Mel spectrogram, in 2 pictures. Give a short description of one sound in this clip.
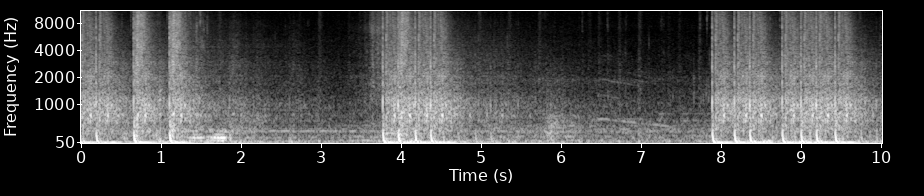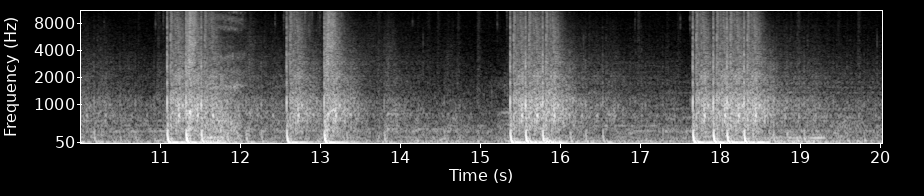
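A pistol fires in bursts of shots that echo.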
